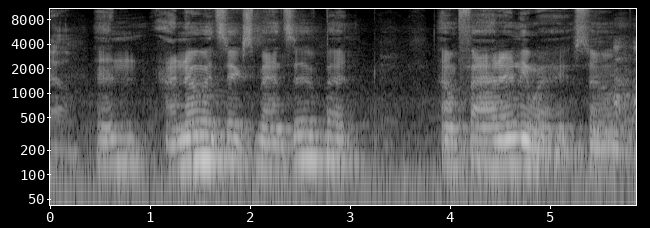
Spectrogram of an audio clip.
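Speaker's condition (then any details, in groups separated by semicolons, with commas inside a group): ALS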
